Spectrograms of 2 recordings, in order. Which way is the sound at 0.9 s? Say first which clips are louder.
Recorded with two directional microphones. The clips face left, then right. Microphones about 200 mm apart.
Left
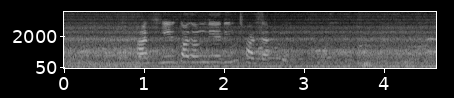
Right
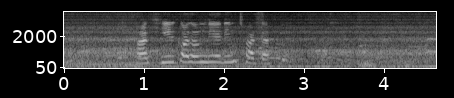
Right 9 dB; 60° right (ahead or behind).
